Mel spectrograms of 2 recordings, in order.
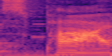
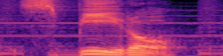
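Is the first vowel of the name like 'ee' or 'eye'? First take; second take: eye; ee. First: The first vowel sounds like 'eye'. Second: The first vowel sounds like 'ee'. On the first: This is the popular English-style reading. The speaker calls it wrong. "non è Spyro" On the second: This follows the Greek origin of the name. The speaker calls it right. "È Spiro. ... viene dal greco Piro"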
